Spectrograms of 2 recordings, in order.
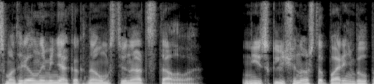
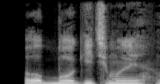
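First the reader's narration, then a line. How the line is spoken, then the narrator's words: Sighed. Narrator (Russian): вздохнул я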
